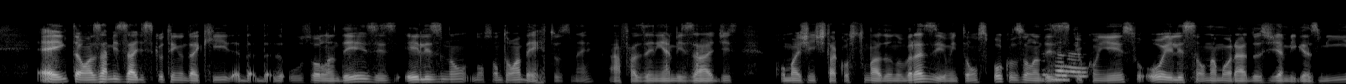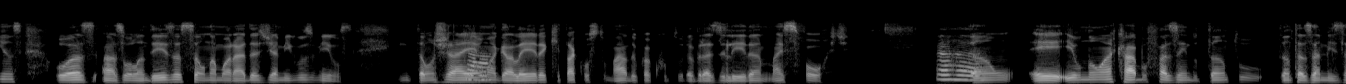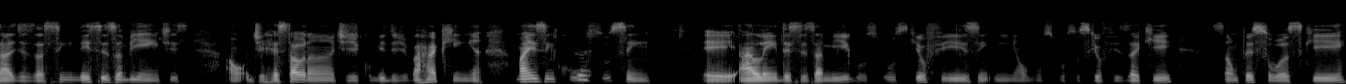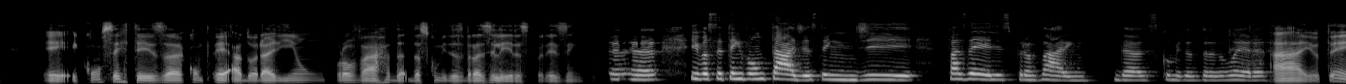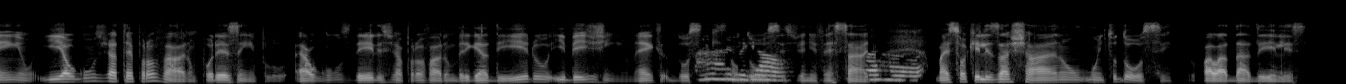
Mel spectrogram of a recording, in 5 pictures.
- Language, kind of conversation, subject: Portuguese, podcast, Qual comida você associa ao amor ou ao carinho?
- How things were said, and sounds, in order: tapping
